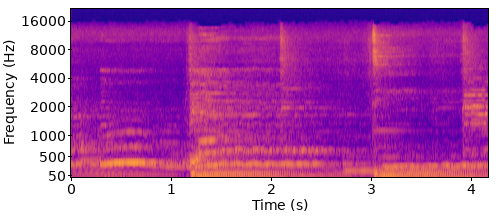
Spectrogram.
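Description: Recorded music played through Focal Grand Utopia EM EVO loudspeakers: a slow ballad with a female voice holding low notes over plucked guitar, and deep bass notes that come in about a second in and again near three seconds.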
